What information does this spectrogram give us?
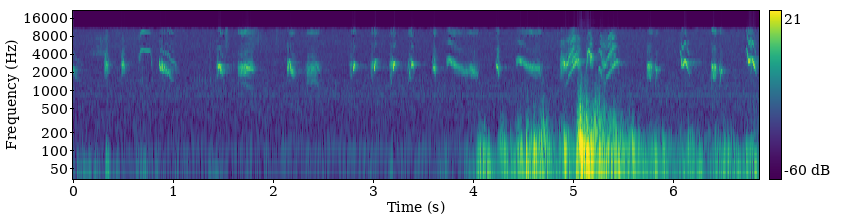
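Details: A thrasher sings a rapid run of varied short phrases, chirps, slurs and buzzy notes, about two per second, while a loud low rumble and thump rise in the second half.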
